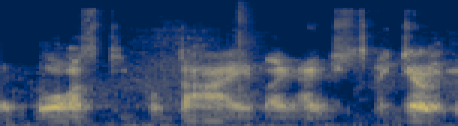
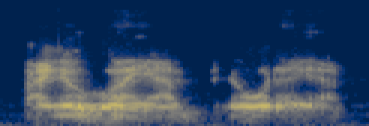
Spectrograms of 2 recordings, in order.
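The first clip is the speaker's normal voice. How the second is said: low, inward muttering to oneself; 4 semitones lower than usual. Voicing a character looking up at the sky: muttering to himself. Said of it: "just mutter to myself".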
